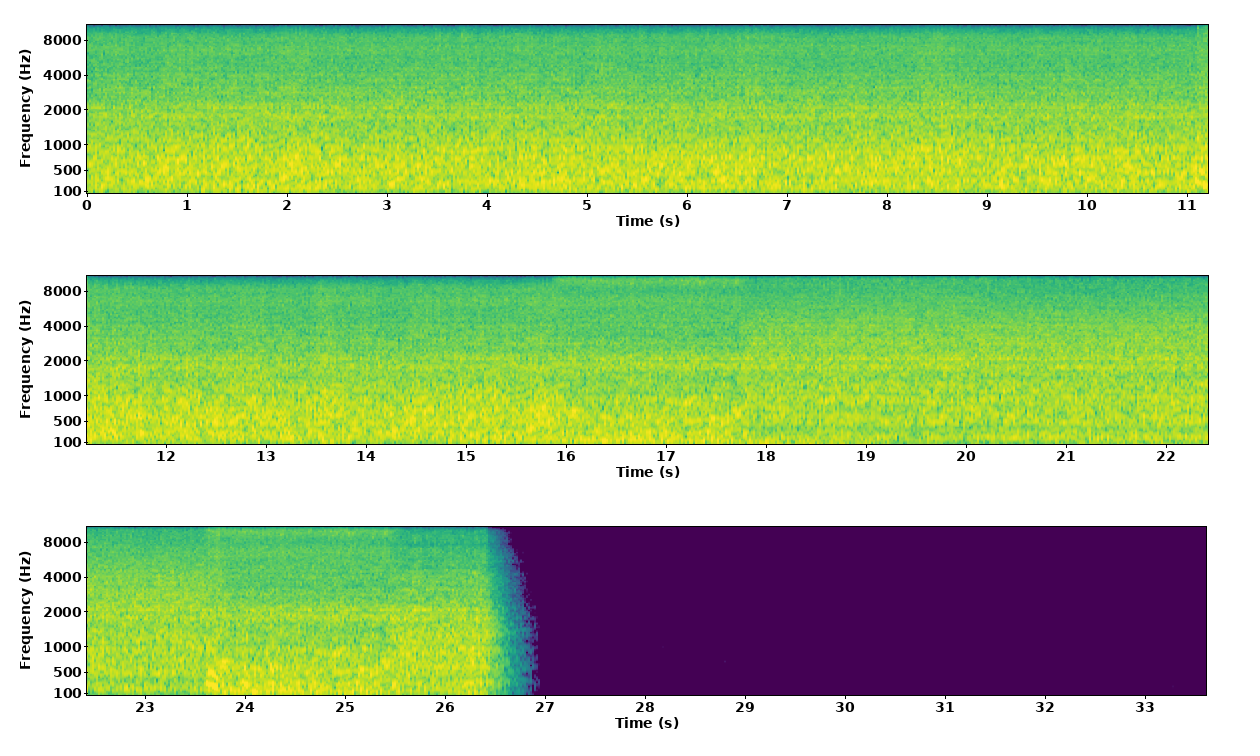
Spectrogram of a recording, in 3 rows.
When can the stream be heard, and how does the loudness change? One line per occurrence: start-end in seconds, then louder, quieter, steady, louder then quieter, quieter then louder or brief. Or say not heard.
0.0-26.4 steady.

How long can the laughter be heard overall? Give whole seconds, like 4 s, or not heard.
2 s.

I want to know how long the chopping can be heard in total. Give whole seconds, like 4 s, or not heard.
not heard.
